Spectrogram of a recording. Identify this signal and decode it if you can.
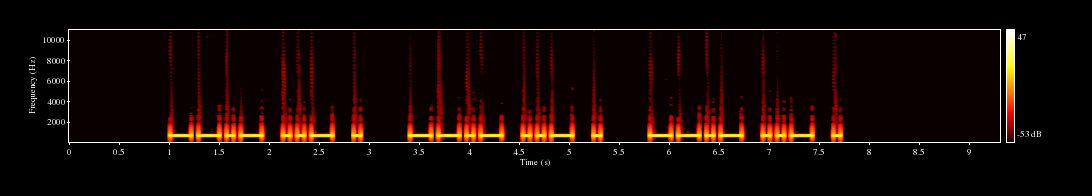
Morse code, heard as a keyed tone, about 17 wpm, 690 Hz. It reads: QUE QUE QUE
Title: Multi-letter Phonemes Repeated 3x 17wpm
